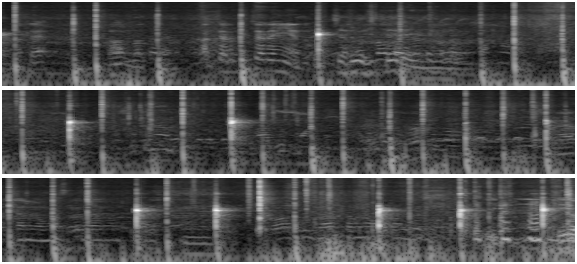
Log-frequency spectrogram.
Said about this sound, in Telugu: ఇలా దంచుతున్నారు మరి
